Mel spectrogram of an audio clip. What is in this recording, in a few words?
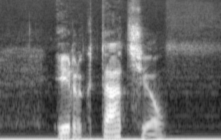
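"eructatio", Dutch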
